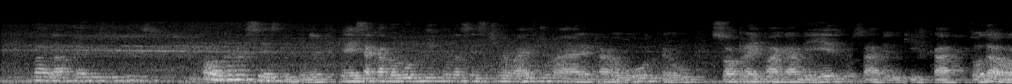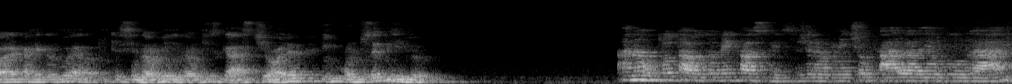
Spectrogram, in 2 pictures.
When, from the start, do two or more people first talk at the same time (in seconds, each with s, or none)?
none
